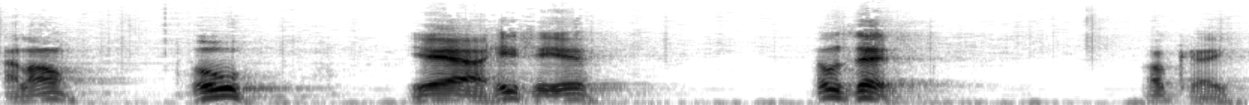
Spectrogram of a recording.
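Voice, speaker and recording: An actor playing a menacing, vengeful gangster with curt, snarling American talk in a 1930s radio crime drama. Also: male voice, medium pitch, big pitch swings, very slow, bright, forceful tone, breathy edge, heavily acted. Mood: suspicious, domineering. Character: menacing, vengeful male gangster, hard and suspicious. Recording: dull lo-fi 1930s radio recording.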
